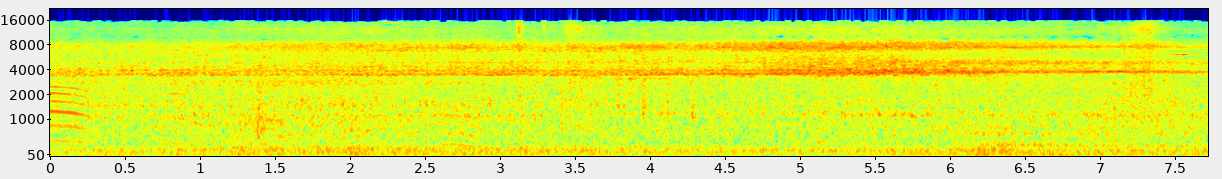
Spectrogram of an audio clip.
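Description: JCB backhoe loader's diesel engine running, a steady low rumble with a thin, steady high whine over it.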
